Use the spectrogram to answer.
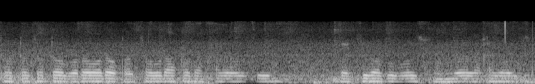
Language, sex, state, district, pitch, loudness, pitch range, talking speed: Odia, male, Odisha, Sambalpur, 135 Hz, -17 LUFS, 135-140 Hz, 110 wpm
